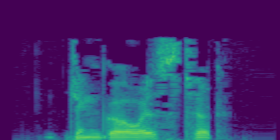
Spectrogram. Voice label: "jingoistic", english; adjectives

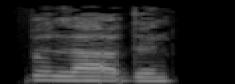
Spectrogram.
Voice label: "beladen", German; adjectives

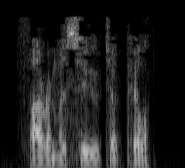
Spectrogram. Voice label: "pharmaceutical", english; adjectives

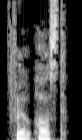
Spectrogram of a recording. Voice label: "verhasst", German; adjectives

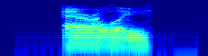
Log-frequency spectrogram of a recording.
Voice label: "airily", English; adjectives

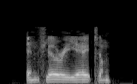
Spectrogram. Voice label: "infuriating", English; adjectives

